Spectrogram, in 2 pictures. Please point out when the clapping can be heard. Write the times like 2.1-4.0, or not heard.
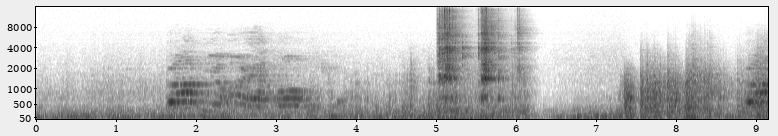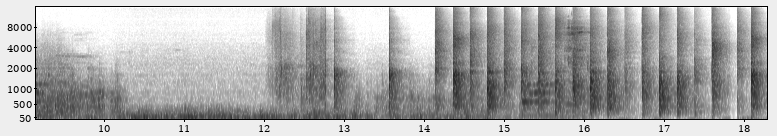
12.1-18.2.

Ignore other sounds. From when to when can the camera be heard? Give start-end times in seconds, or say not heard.
5.0-6.0, 15.3-16.1.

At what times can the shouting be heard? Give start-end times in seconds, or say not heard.
1.6-3.9, 8.8-9.9, 15.2-16.2.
